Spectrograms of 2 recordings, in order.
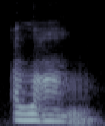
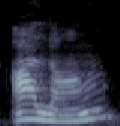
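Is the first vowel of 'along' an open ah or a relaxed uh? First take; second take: uh; ah. First: The first vowel is a small relaxed uh. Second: The first vowel is an open ah sound. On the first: The speaker calls it right. "but along. ... Uh instead of ah" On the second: The speaker calls it wrong. "So not along"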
